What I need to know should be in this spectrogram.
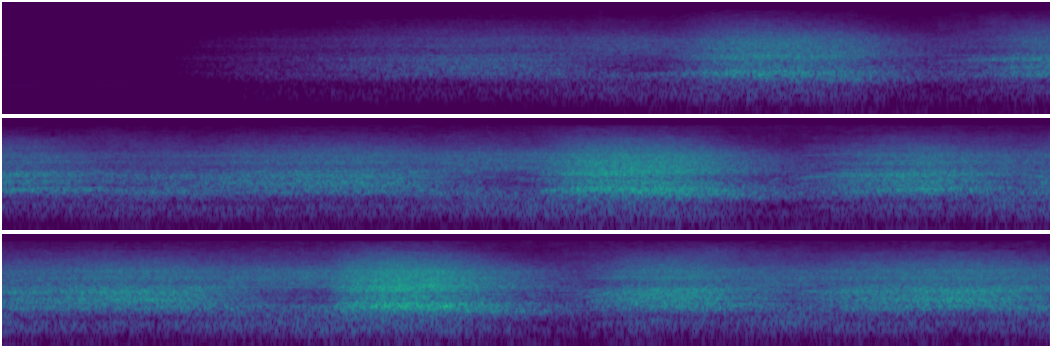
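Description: A large crowd cheers and roars in waves outdoors.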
